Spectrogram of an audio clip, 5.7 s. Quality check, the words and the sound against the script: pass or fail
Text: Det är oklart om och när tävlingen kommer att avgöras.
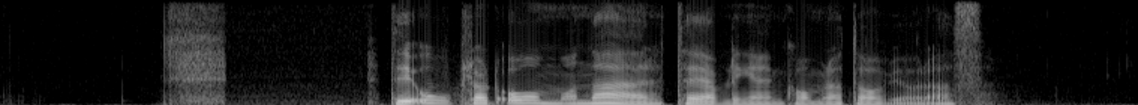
pass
